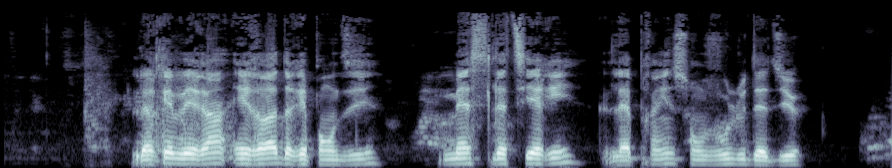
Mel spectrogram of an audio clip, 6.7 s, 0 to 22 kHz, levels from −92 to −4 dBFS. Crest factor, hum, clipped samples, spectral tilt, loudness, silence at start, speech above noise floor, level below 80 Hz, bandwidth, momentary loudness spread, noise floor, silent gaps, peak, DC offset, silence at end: 16 dB; none; under 0.1%; -4.5 dB/octave; -17 LUFS; 0.65 s; 44 dB; -58 dBFS; 16 kHz; 11 LU; -60 dBFS; none; -2 dBFS; under 0.1%; 0 s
